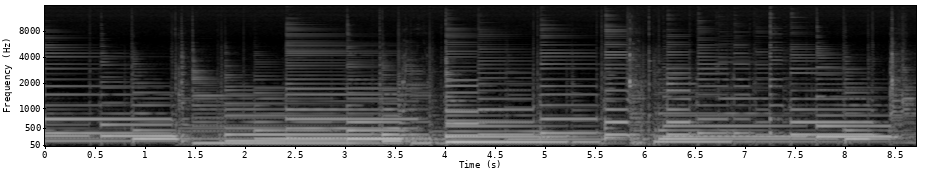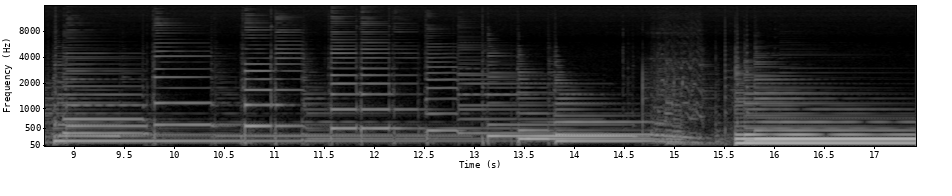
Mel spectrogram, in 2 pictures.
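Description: Solo acoustic-electric guitar played fingerstyle, picked notes and chords ringing one after another. About fifteen seconds in a quick strum leads into a loud chord that rings on to the end.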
